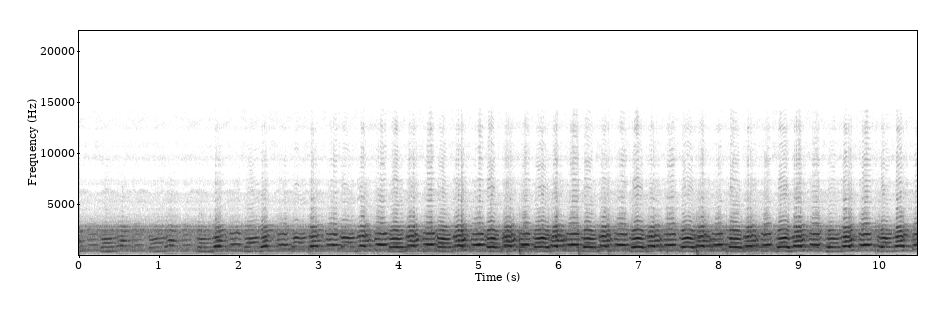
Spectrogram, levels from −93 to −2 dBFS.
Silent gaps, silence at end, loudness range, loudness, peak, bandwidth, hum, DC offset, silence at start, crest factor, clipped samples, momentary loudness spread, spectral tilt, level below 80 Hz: none; 0 s; 5 LU; -17 LUFS; -4 dBFS; 7.2 kHz; none; under 0.1%; 0 s; 16 dB; under 0.1%; 11 LU; -2 dB/octave; -70 dBFS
